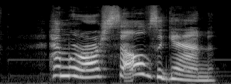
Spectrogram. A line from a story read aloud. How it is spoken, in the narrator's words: sighed Eden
